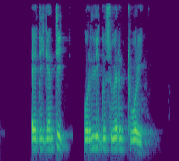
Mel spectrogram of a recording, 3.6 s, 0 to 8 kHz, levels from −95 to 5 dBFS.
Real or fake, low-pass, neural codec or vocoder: real; 7.2 kHz; none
